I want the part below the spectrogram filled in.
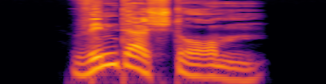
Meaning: winter storm
- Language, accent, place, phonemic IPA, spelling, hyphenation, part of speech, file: German, Germany, Berlin, /ˈvɪntɐˌʃtʊʁm/, Wintersturm, Win‧ter‧sturm, noun, De-Wintersturm.ogg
